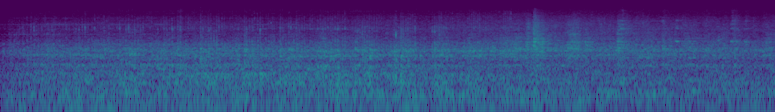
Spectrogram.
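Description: Motorised Lego trains rolling past on plastic Lego track: a steady rolling rumble of the wheels and motor, with an occasional sharp click as the wagons cross track joints.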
